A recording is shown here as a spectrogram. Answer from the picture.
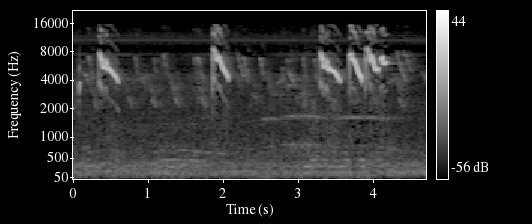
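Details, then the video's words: Oriental white-eye singing in the ngalas style as a lure for other white-eyes: a few scattered, loud, high, falling whistled notes, then a tight pair of them near the end. "Suara Burung PLECI Ngalas sambung wiksar Bongkar Isian memancing semua pleci cepat gacor buka paruh"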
